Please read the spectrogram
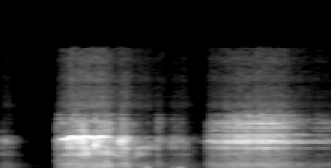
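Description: Cartoon soundtrack sound effects played through a television speaker and picked up by a phone: two harsh, high-pitched bursts, the first starting about a third of a second in and the second near the end.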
